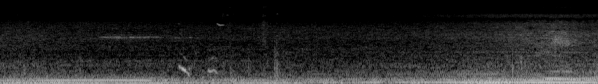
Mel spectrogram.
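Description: Steady low rumble of a slowly moving car, with a Labrador giving a short, high whine about two seconds in.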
